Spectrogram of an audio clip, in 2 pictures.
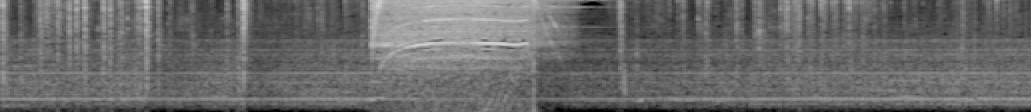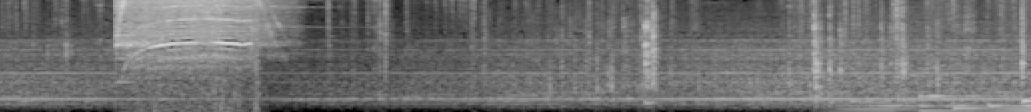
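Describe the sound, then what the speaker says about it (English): A miter saw cuts wooden stiles for a barn door cabinet in two short bursts a few seconds apart, each a loud high whine lasting about a second, with quieter workshop clatter and handling between. "I'm using a miter saw to cut the stiles."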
